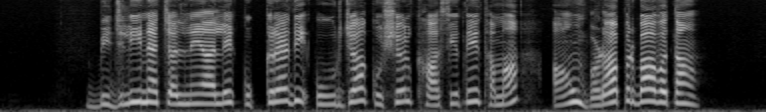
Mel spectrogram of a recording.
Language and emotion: Dogri, surprised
